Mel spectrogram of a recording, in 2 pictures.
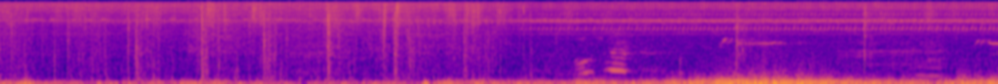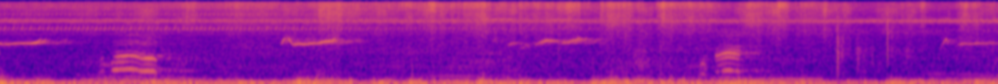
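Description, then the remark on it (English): Cows slowly file past on their way to the barn as a thunderstorm approaches, not yet raining, their hooves clopping and shuffling steadily over the ground, with bird chirps dotted through the background and a low outdoor rumble throughout. “We stand off to the side, and the cows slowly start filing past us on the way to the barn.”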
